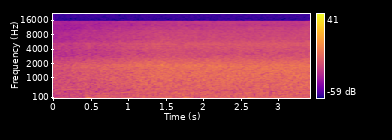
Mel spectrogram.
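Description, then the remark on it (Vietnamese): A steady, broad rush of water fills the scene while low engine rumbles surge past a few times, cars driving through flood water outside a flooded shop during heavy rain. “Trời ơi, ô tô đang đi qua.”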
